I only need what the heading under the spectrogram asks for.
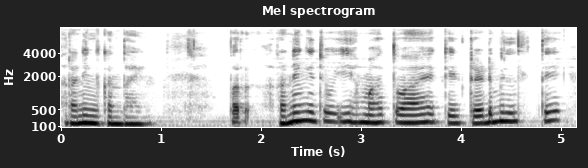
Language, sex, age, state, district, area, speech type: Sindhi, male, 30-45, Gujarat, Kutch, urban, spontaneous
